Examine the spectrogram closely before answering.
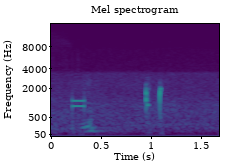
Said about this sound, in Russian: Есть ведь э, способ удержания звездочки на физической клавиатуре, и тогда открывается панель уведомлений.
